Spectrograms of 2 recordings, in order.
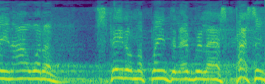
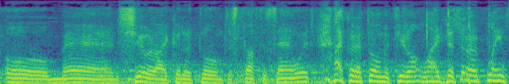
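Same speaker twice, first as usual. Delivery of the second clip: much lower, relaxed voice weighing a comeback; flight attendant musing; 9 semitones lower than usual. Retold or imitated. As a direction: mull it over low and easy. Imagined flight attendant's inner thoughts.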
